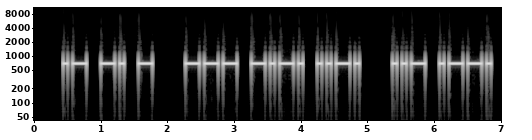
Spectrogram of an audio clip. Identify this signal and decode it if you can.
Morse code, heard as a keyed tone, about 17 wpm, 700 Hz. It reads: ANT OCF UP
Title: Practice QSO - Exchange 2 - Info - 17wpm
